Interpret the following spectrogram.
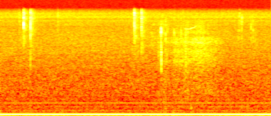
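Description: Computer mouse clicks: a quick pair about half a second in, then another quick pair and a single click about two seconds in, over a steady low electrical hum.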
